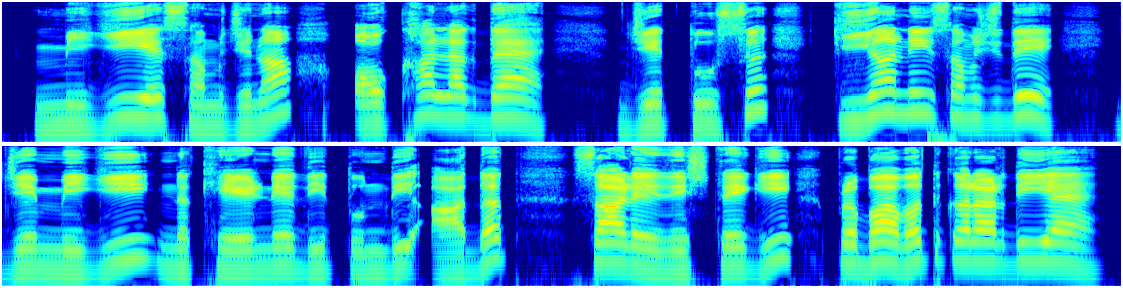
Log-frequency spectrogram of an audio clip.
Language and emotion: Dogri, surprised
